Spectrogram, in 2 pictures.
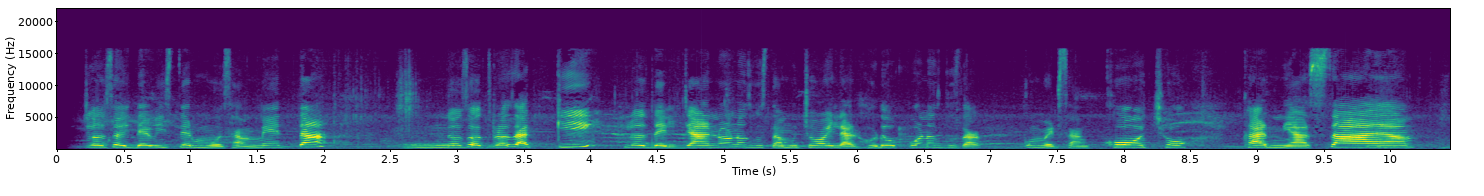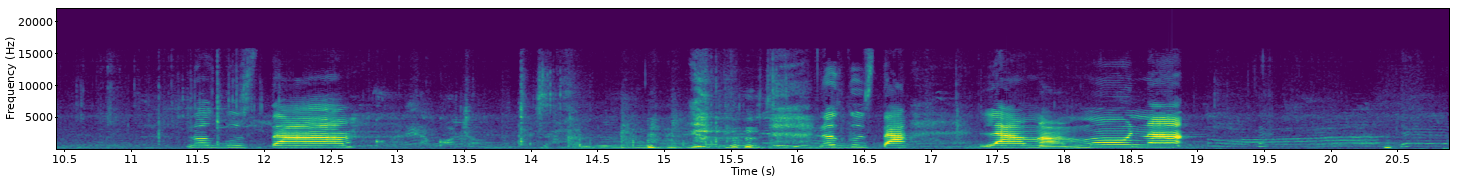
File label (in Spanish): Mensaje niña; mi voz es tu voz; Audios de presentacion ninos y ninas de la obra musical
